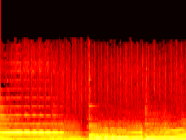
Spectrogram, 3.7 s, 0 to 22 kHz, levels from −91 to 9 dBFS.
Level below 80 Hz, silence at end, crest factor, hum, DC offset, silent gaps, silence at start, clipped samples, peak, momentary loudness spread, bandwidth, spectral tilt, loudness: -24 dBFS; 0 s; 10 dB; none; under 0.1%; none; 0 s; under 0.1%; 0 dBFS; 7 LU; 15 kHz; -7.5 dB/octave; -11 LUFS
